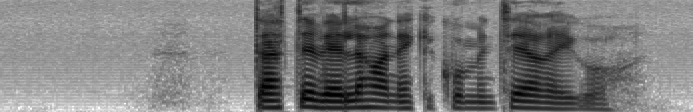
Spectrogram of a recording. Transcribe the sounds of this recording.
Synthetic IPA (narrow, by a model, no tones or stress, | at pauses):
d̪̥ɛt̪əʋɪləhɑnɪkəkʰʊmənt̪ʰeːʁəɪɡo̰ːʁ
